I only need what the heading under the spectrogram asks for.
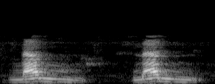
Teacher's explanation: Karena memiliki sifat istitalah, ya, ini sifatnya memanjang.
